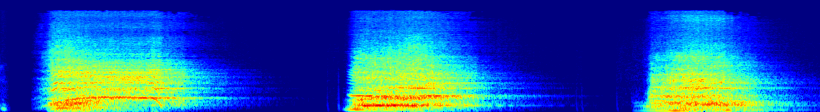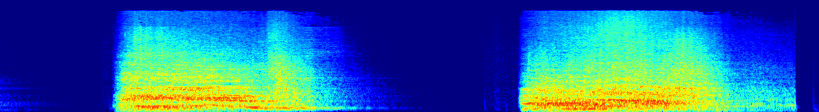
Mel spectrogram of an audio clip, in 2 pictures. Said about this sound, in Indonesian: tercengang dan merinding mendengar suara lenguhan mengerikan yang membahana di dalam lorong gelap yang tampak tak berujung tersebut.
